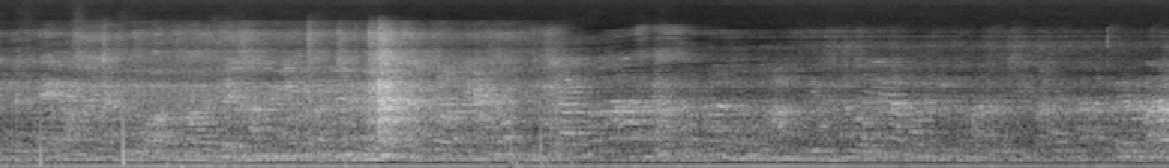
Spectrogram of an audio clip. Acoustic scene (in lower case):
crowded indoor space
